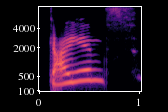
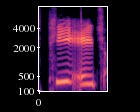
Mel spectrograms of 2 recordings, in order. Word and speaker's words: Phrygians: The Gaians? It's Phrygians. Naturally, I want to say Gaians. P Phry Gians. G-I G-A-A-N-S. G-A-N-S. Giants. G-A-N-S. Hold, please. Phrygian. Phrygians.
